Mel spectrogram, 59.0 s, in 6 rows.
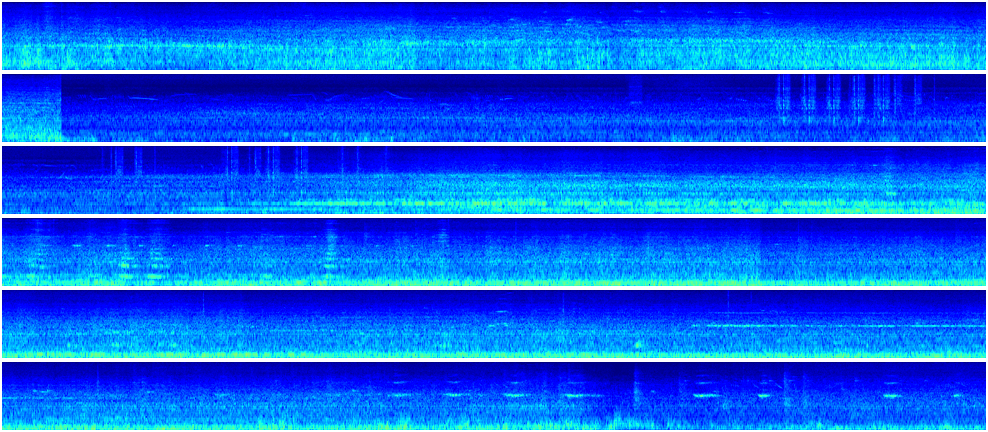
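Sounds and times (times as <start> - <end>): electric locomotive whine: 0.0 - 17.6, 19.1 - 59.0
high squeal: 46.2 - 50.1.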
